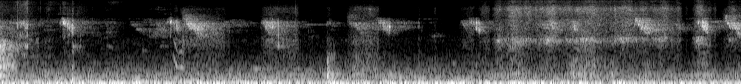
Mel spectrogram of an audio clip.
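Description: Small birds chirping faintly: short, high calls about once a second, over a low steady background hum.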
